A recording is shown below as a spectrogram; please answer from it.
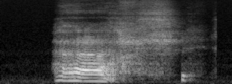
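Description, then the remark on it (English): A single loud sneeze: a rising voiced intake breaks into a harsh, breathy burst, followed by a brief sniff or snort, with no talking. “God bless you.”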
